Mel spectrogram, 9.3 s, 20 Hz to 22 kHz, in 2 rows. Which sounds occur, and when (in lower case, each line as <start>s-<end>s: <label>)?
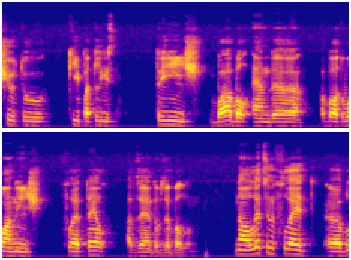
0.0s-9.2s: mechanisms
0.0s-0.6s: male speech
0.8s-1.6s: male speech
2.0s-2.6s: male speech
2.7s-3.9s: male speech
4.2s-5.1s: male speech
5.4s-6.0s: male speech
6.2s-7.3s: male speech
7.7s-8.7s: male speech
8.9s-9.2s: male speech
